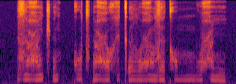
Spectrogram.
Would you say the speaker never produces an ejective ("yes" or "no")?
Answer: no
